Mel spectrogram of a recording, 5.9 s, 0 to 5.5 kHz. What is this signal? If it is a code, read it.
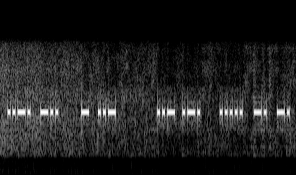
Morse code, heard as a keyed tone, about 23 wpm, 950 Hz, with radio noise. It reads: FD TU UR 5NN
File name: sm7lcb / 0423z yl2aj 23cm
